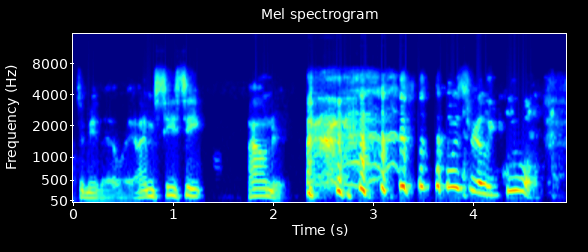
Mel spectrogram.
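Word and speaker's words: CCH Pounder: here's here's Jada and CC pounder is remember the H is silent um and she actually introduced herself to me that way I'm CC pounder that was really cool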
